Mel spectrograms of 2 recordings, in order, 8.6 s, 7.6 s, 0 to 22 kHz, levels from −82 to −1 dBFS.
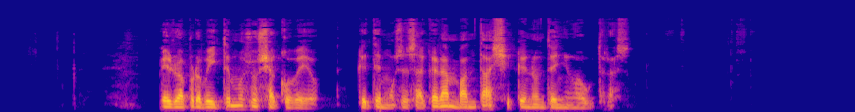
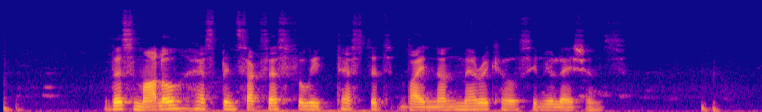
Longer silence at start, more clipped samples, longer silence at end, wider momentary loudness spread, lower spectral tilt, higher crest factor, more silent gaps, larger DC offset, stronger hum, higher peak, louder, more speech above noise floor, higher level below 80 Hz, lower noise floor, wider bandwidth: first, 1.6 s vs 0.05 s; neither; first, 2.3 s vs 0.45 s; second, 14 LU vs 22 LU; second, -4.5 dB/octave vs -8 dB/octave; about the same, 20 dB vs 18 dB; neither; neither; neither; about the same, 0 dBFS vs -2 dBFS; about the same, -19 LUFS vs -19 LUFS; first, 55 dB vs 37 dB; second, -64 dBFS vs -42 dBFS; first, -74 dBFS vs -56 dBFS; about the same, 11.5 kHz vs 10.5 kHz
